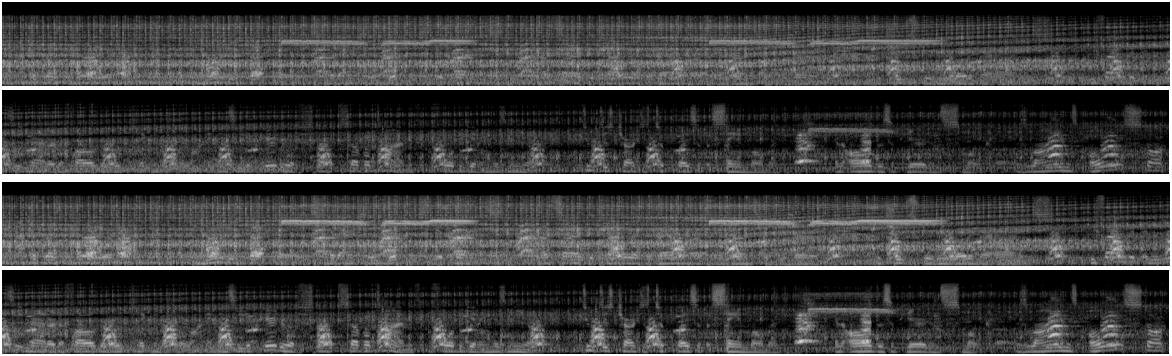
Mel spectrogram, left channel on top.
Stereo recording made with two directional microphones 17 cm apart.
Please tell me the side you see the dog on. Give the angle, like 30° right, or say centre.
40° right.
